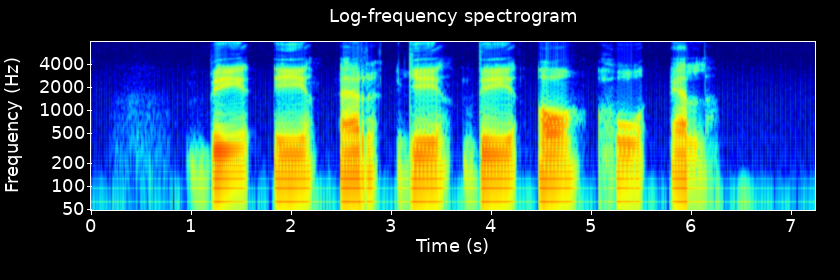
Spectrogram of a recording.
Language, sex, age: Swedish, male, 24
